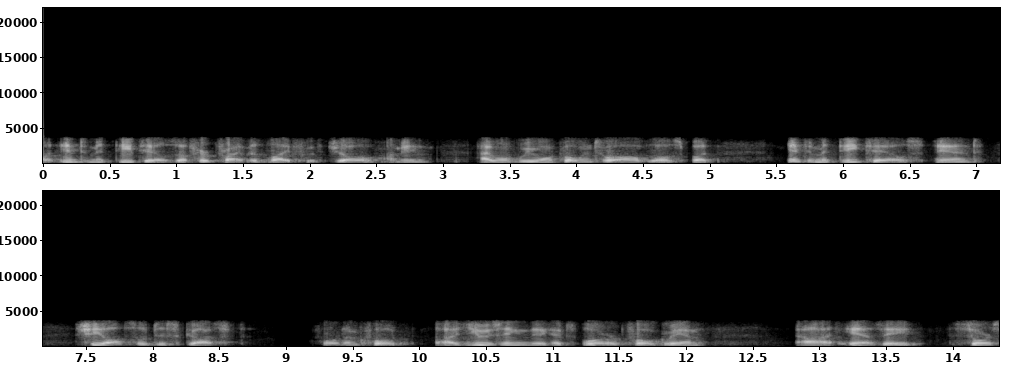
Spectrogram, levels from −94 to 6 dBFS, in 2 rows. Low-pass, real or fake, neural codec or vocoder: 3.6 kHz; fake; codec, 16 kHz in and 24 kHz out, 2.2 kbps, FireRedTTS-2 codec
